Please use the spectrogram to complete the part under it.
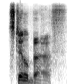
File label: "stillbirth", British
